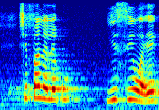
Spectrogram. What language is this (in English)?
Tsonga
